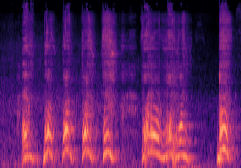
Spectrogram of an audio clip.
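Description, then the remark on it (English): A dog barks in a quick, bright series of about five sharp yaps, then a longer wavering bark and one last yap, loud, with the scamper of legs and no talking. “Just then, a bark and the scamper of legs broke the attention of the chicken and the cat.”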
